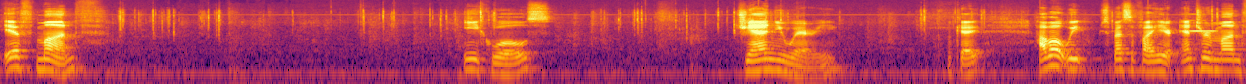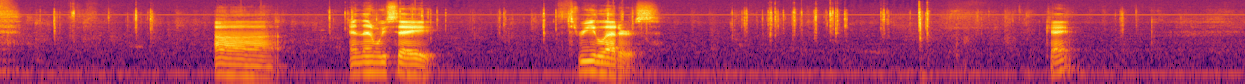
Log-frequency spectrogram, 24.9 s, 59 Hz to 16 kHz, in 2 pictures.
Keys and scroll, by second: 0.9-2.6 typing, 3.9-4.9 typing, 6.2-8.2 typing, 9.5-10.3 typing, 10.5 Up, 11.2 Right, 11.8 Right, 11.8 Right, 12.9 Right, 13.6-14.4 typing, 16.5 typing, 17.6-24.1 typing.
